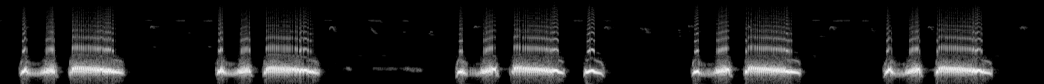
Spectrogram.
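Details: Spotted dove cooing in clear, low, hoarse phrases: two short notes, then a longer drawn-out coo, repeated four times with pauses of about a second between phrases. No other sounds are heard.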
